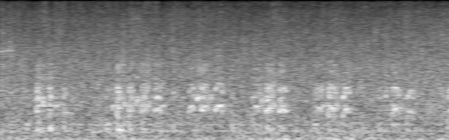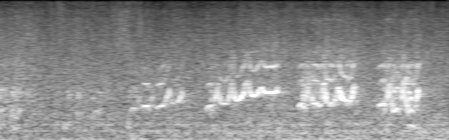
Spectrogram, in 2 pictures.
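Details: Pet guinea pig seeking affection from its owner, expressing emotion through varied calls: a steady series of short low chirping chuts about twice a second, growing louder and more tonal toward the end, over faint indoor hiss.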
